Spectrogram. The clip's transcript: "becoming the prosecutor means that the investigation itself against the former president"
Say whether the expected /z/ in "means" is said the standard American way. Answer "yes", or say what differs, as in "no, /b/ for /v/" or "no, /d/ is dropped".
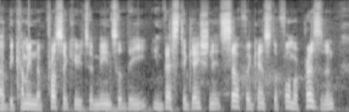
yes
